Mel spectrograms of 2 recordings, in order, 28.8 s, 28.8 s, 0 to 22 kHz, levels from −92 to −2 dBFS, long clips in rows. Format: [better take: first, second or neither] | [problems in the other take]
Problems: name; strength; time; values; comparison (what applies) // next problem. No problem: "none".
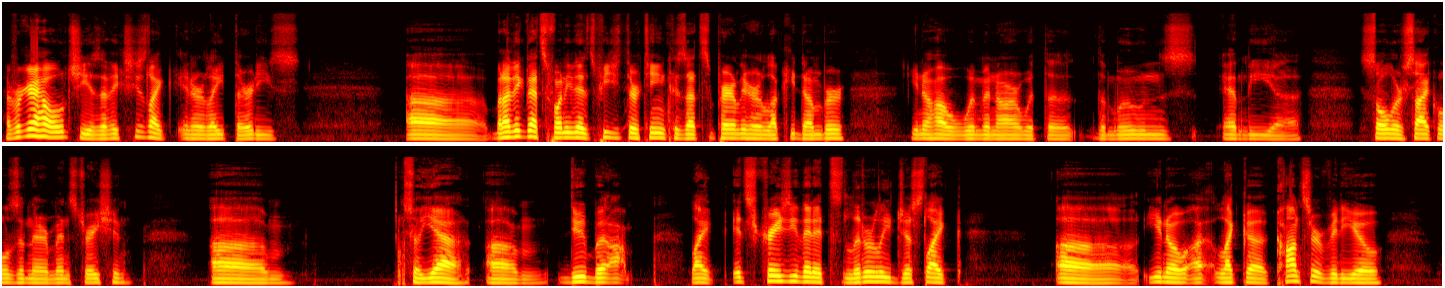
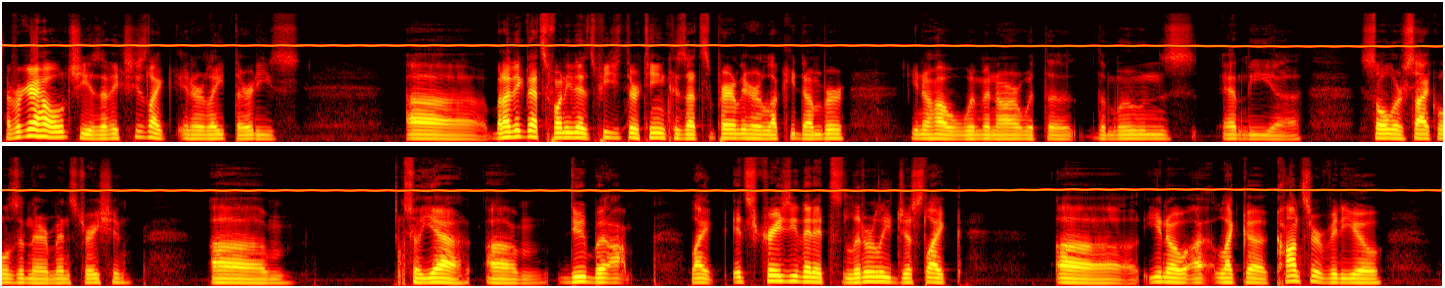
first | high-pitched whine; loud; throughout; 6 kHz, 6 dB below the speech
